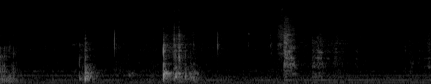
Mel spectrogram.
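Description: Vegetable peeler scraping the skin off an apple in three short, soft strokes about a second apart, over a faint steady hum.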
